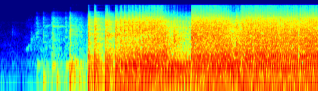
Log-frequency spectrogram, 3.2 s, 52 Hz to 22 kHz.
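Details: Go-kart engine after repair, started on the first pull, idle setting still needing adjustment: it catches into a steady even strong run likened to a V8; normal running.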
